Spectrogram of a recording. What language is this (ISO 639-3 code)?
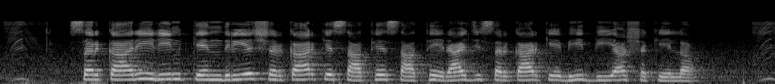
bho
